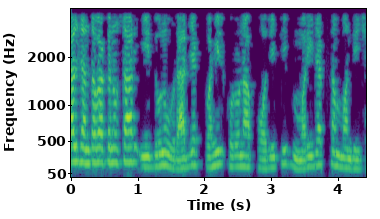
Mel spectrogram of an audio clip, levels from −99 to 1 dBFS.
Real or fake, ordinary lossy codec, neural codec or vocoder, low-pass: fake; none; vocoder, 44.1 kHz, 128 mel bands every 512 samples, BigVGAN v2; 3.6 kHz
